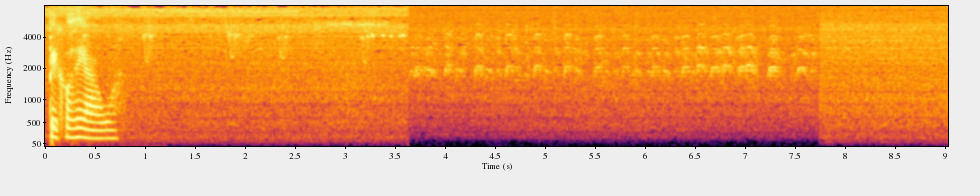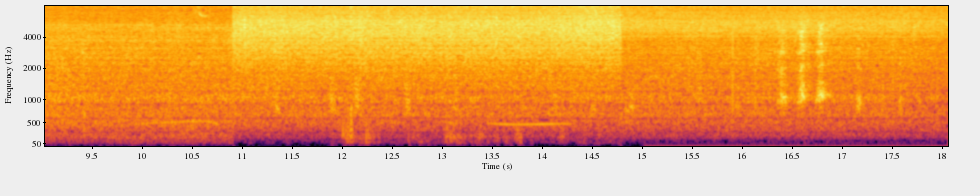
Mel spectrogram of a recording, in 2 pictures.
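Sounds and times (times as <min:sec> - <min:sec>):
faint outdoor ambience: 0:00.0 - 0:18.0
small bird chirping: 0:00.8 - 0:01.2, 0:01.8 - 0:07.8.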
